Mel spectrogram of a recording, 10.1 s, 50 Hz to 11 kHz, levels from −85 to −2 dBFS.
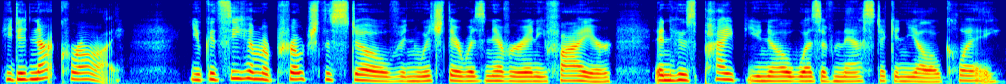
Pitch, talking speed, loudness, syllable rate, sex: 195 Hz, 175 wpm, -17 LUFS, 4.2 syllables/s, female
